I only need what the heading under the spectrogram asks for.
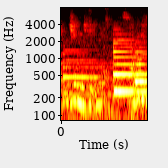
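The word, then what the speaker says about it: Dindi: It's called Jingji. It's spelled D-I-N-D-I, but it's pronounced with a J, Jingji.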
